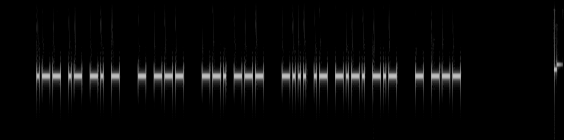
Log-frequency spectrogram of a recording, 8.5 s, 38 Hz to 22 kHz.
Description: Morse code, heard as a keyed tone, about 32 wpm, 700 Hz. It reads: WANT TO GO BACK TO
